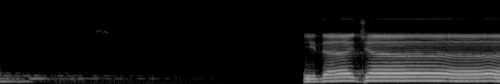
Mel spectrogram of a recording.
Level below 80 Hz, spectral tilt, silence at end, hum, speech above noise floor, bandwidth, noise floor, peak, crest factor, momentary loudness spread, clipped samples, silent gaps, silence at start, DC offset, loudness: -74 dBFS; -6.5 dB/octave; 0 s; none; 51 dB; 10 kHz; -78 dBFS; -16 dBFS; 14 dB; 13 LU; under 0.1%; none; 0 s; under 0.1%; -27 LUFS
